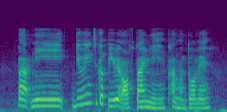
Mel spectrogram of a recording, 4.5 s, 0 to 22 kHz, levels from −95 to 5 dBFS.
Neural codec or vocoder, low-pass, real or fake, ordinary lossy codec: codec, 16 kHz, 4 kbps, FreqCodec, larger model; none; fake; none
